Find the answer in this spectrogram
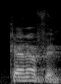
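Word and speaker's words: Cynefin: Please pronounce that to everyone. Canafin.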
